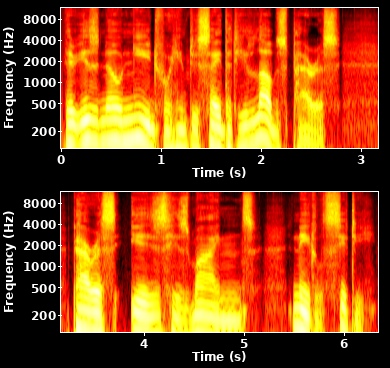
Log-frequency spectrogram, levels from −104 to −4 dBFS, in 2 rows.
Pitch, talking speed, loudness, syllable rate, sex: 105 Hz, 170 wpm, -19 LUFS, 4.5 syllables/s, male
